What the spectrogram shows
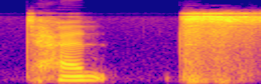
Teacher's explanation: But I was representing where your tongue is going, because when you say tense, when your tongue goes from the N to the S, it releases a little bit of air like a T.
